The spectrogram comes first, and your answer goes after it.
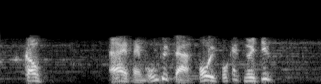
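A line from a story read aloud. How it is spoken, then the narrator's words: Shouting. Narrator (Vietnamese): Trương Du Kỳ quát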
